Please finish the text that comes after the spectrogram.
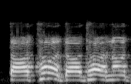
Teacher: त थ द ध न दंतव्य, जीभ का दांतों तक गंतव्य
